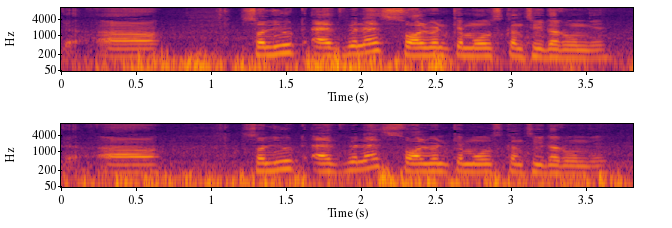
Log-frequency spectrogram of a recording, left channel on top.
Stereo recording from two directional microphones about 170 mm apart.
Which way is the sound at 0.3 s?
55° left (ahead or behind).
